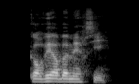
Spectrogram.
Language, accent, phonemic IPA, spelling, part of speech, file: French, France, /kɔʁ.ve.a.bl‿a mɛʁ.si/, corvéable à merci, adjective, LL-Q150 (fra)-corvéable à merci.wav
- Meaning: alternative form of taillable et corvéable à merci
